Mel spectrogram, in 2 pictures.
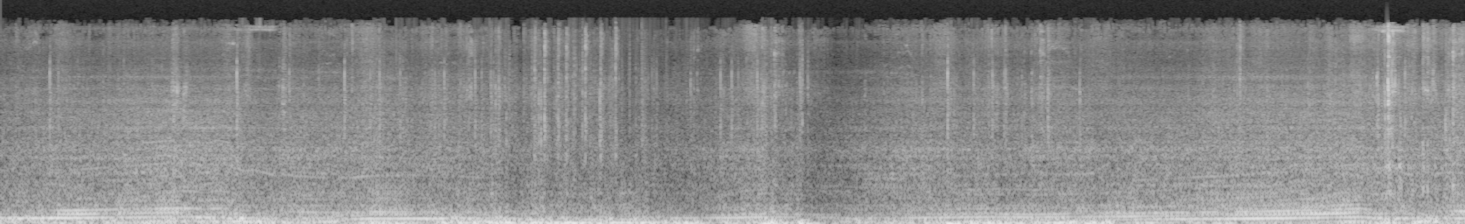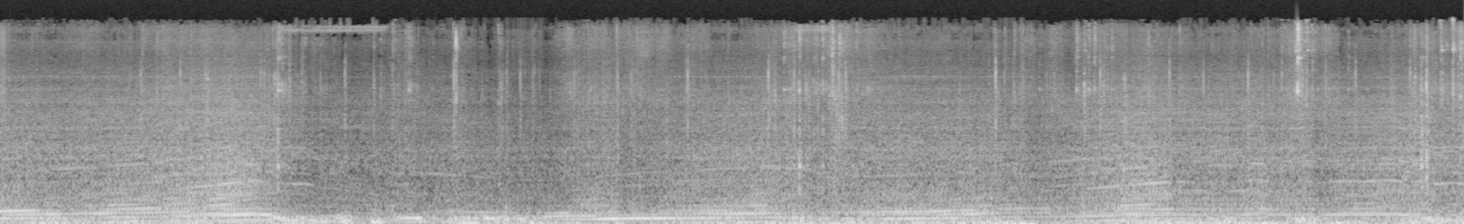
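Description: Car engine heard from inside the cabin, revving up and dropping back again several times while driven on track, over a steady low road rumble.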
